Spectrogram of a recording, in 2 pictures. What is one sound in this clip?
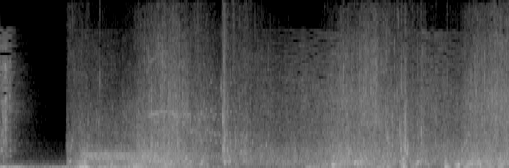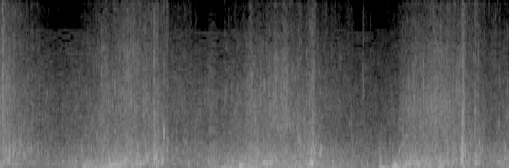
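Oars dip and splash in the water in a steady rhythm.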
